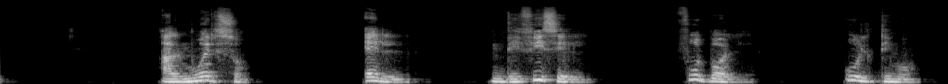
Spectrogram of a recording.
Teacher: para produzir esse som do ele aqui a nossa língua tem que encostar no céu da boca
